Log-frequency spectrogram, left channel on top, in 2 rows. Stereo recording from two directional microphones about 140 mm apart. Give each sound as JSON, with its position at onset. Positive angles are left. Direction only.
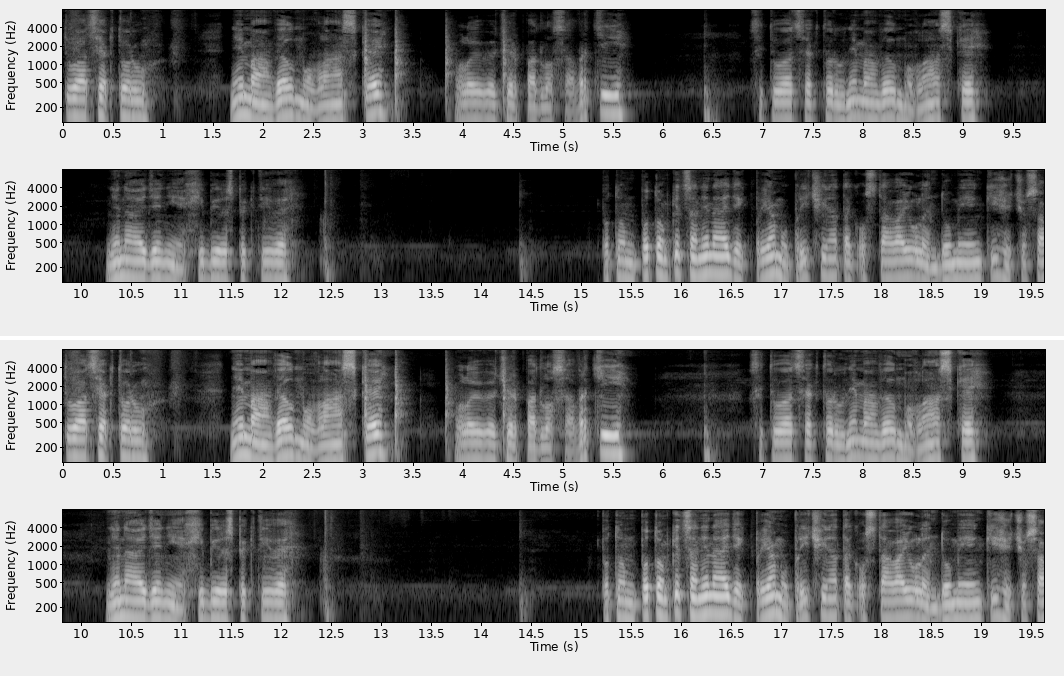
{"t": 0.2, "sound": "speech", "side_deg": 35}
{"t": 6.9, "sound": "speech", "side_deg": 30}
{"t": 12.4, "sound": "finger snapping", "side_deg": 25}
{"t": 15.1, "sound": "speech", "side_deg": 10}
